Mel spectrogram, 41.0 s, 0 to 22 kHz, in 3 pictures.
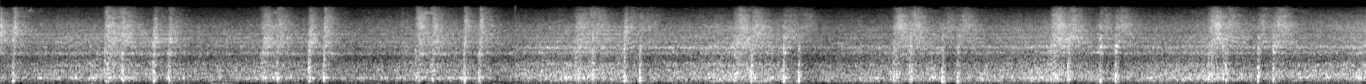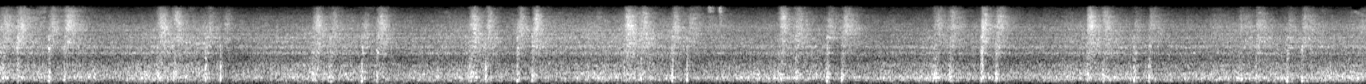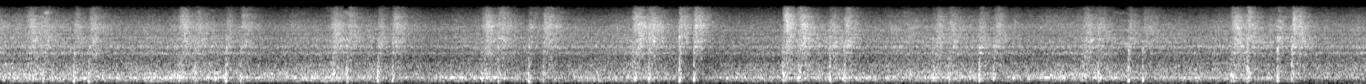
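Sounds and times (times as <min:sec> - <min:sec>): train running rumble: 0:00.0 - 0:40.9
train wheels clattering over rail joints: 0:04.1 - 0:05.1, 0:13.6 - 0:14.6, 0:19.8 - 0:22.3, 0:22.9 - 0:23.8.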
